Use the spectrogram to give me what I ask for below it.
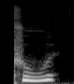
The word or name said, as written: puge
